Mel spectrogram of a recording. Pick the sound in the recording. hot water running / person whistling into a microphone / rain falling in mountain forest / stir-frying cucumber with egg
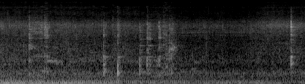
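stir-frying cucumber with egg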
